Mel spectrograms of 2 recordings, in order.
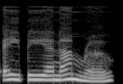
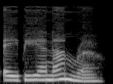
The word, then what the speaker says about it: ABN AMRO: make up the Amro the letters in ABN are pronounced separately and Amro is pronounced as a word for this reason some media spell the name as ABN Amro in written text both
